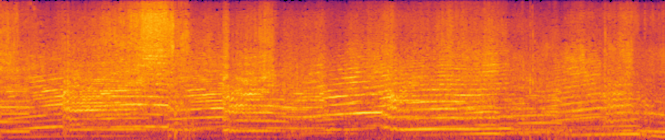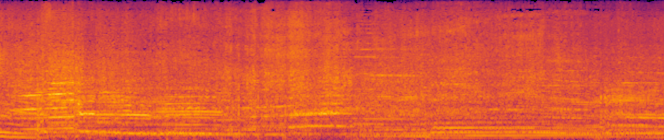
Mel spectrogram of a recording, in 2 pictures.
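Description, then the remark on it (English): Several racing car engines roar loudly and continuously as the cars, including the number one Audi, the number nine Peugeot and numbers eight, three and seven, pass one after another, their pitch rising and falling, with a faint screech of tires, no voices. “The number one Audi, the number nine Peugeot. The number eight, number three, seven.”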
